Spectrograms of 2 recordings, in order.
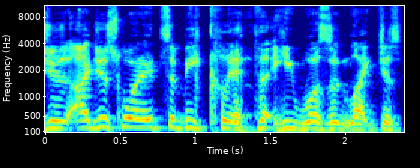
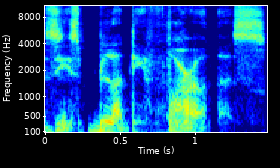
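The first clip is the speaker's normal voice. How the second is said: muttered under breath, much lower; 8 semitones lower, 3 dB quieter than usual. Game master voices an irritated person's remark, muttered under their breath. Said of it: "they will say under their breath".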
